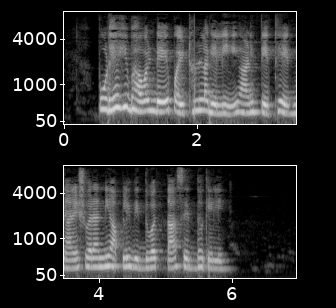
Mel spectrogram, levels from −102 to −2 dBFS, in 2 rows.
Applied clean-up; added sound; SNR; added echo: none; none; none; none.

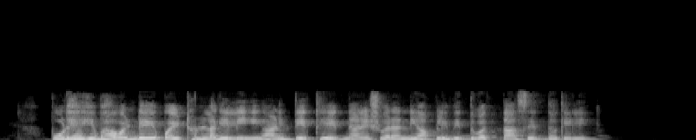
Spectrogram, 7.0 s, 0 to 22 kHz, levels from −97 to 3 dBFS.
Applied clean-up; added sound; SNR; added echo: neural mask model Resemble Enhance denoiser.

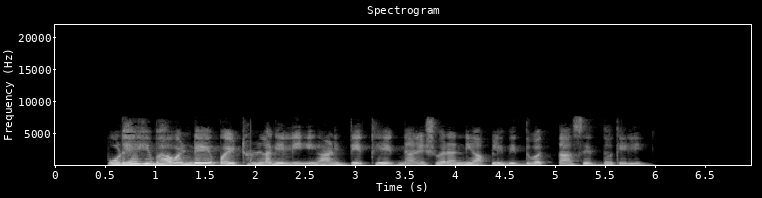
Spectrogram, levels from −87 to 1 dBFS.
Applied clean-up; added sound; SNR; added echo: neural mask model DeepFilterNet 3.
